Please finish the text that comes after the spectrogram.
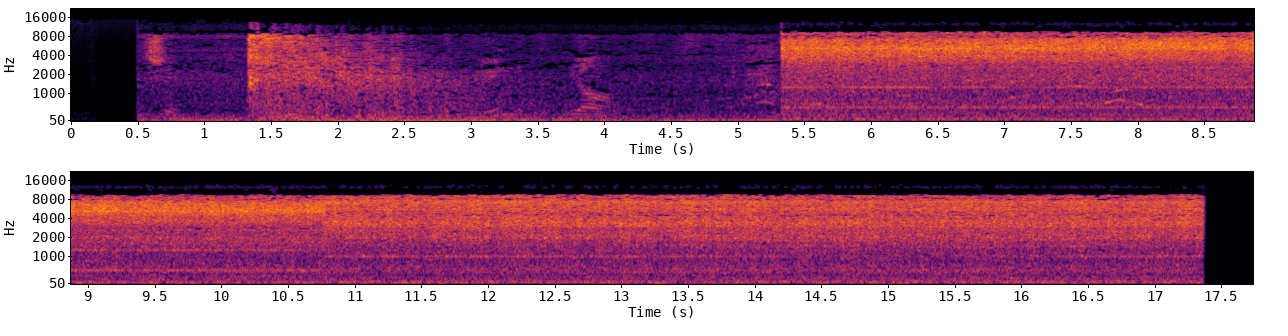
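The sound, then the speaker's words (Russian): An explosion in the city of Isfahan, Iran, at night: muffled background noise gives way to a sudden, powerful boom that rolls into a long, loud, continuous rumbling roar lasting until the end. “Ну и давайте посмотрим одно из видео момента взрыва в городе Исфахан.”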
